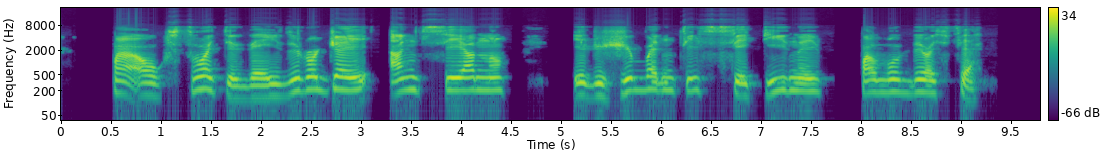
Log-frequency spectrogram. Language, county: Lithuanian, Klaipėda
